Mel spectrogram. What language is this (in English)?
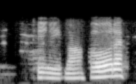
Punjabi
